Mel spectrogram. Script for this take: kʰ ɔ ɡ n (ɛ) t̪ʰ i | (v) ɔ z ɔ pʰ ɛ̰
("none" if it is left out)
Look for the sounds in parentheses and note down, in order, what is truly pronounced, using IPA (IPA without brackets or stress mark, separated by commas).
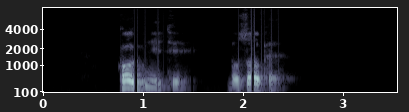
i, b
